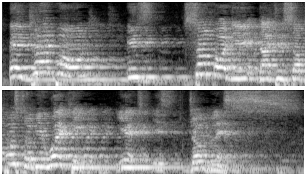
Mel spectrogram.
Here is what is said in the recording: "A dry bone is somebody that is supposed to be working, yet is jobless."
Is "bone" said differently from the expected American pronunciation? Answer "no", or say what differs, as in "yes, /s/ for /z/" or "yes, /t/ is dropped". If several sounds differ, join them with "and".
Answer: yes, /n/ is dropped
